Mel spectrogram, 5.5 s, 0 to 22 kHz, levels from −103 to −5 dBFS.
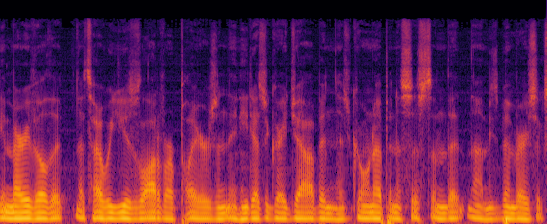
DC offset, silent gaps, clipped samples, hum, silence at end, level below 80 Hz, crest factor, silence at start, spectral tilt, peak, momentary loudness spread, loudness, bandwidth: under 0.1%; none; under 0.1%; none; 0 s; -44 dBFS; 14 dB; 0 s; -7.5 dB/octave; -10 dBFS; 6 LU; -26 LUFS; 14.5 kHz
